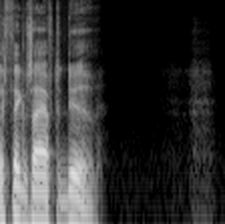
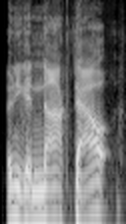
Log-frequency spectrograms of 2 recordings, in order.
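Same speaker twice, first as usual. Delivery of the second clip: normal talking voice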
